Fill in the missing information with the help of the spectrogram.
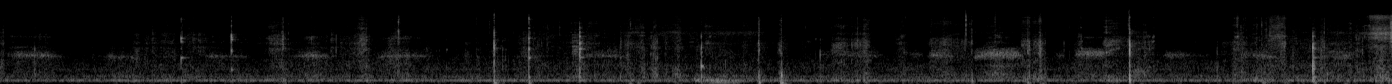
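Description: Hand woodcarving gouge cutting into a wooden block: quiet slicing scrapes with scattered short, sharp clicks as the blade bites and chips come away.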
